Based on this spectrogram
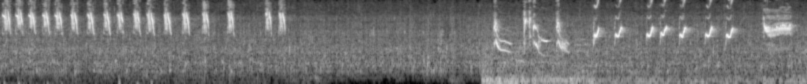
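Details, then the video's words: Trotolan, an Indonesian songbird, on a training recording of fierce, long, rough, continuous 'tembakan' song: a rapid run of high, sharp repeated notes, a pause, then twisting whistled phrases and chips over trickling water. "Masteran Burung Trotolan Jahat Tembakan Panjang Kasar Ngedur || Masteran Burung Dengan Gemricik Air"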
